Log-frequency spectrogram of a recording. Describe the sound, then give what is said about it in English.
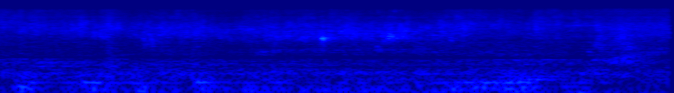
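A tap runs steadily for several seconds, water splashing and hissing as it pours into a favourite drinking glass in a kitchen, with no talking. “Brief interlude while Chris fills his favourite glass with water.”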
